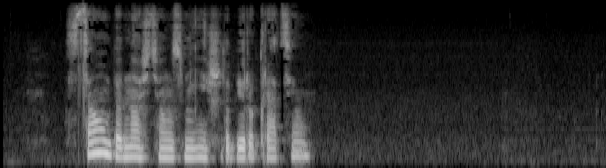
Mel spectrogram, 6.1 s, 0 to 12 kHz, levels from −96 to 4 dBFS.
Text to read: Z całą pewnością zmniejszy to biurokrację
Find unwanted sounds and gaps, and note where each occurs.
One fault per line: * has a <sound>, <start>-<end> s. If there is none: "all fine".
all fine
